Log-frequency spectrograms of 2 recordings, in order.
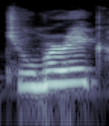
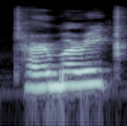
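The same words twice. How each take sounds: First: Turmeric said as TYOO-muh-rik; turmeric, opening like the word "tune"; TYOO-meric pronunciation. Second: Turmeric said as TER-muh-rik; turmeric, opening like the word "term"; TER-meric pronunciation. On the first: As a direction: drop the first r in turmeric, "tyoo". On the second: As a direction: sound the first r in turmeric. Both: Shown as a demonstration. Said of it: "Some people call it".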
